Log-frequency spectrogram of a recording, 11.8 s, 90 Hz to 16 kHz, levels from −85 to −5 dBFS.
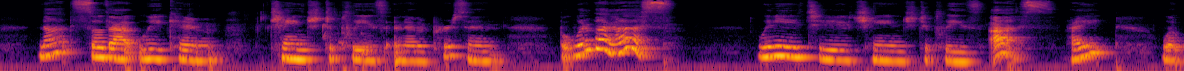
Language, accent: English, American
